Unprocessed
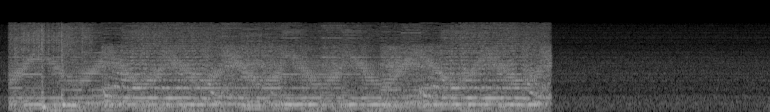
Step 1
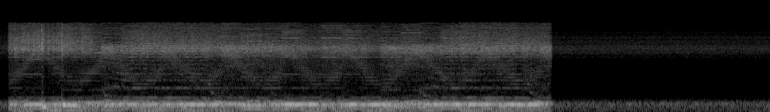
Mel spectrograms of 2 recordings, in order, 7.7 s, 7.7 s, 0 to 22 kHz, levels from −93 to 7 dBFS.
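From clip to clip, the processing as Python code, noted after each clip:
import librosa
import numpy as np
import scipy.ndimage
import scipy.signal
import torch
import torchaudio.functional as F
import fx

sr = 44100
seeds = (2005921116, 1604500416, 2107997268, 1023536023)

y = fx.curve_eq(x, sr, hz=(100.0, 220.0, 440.0, 2600.0, 4300.0, 7500.0), db=(0, 5, -29, -19, 10, -1))
y = y * 10.0 ** (-7.0 / 20.0)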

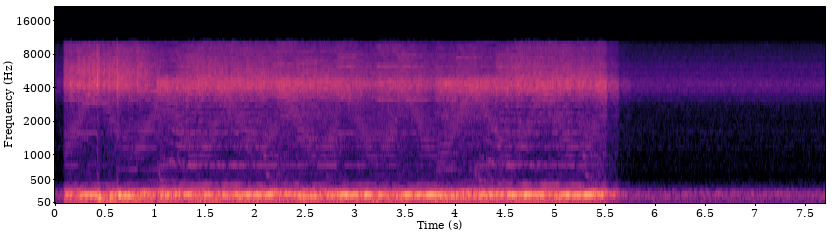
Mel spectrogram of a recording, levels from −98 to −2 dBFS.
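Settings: y = fx.echo_feedback(x, sr, ms=119, feedback_pct=26, wet_db=-9.5)
y = y * 10.0 ** (8.5 / 20.0)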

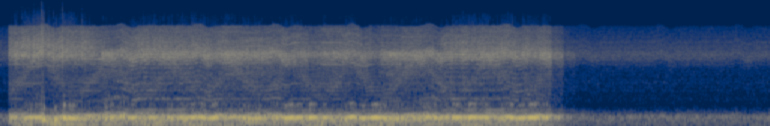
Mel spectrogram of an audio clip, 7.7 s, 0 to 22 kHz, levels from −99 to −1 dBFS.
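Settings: y = 10.0 ** (-18.5 / 20.0) * np.tanh(x / 10.0 ** (-18.5 / 20.0))
y = fx.record_warp(y, sr, rpm=78.0, depth_cents=100.0)
y = y * 10.0 ** (-1.5 / 20.0)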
